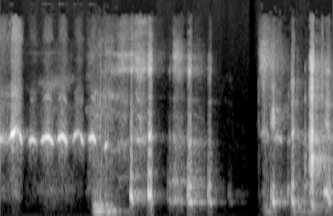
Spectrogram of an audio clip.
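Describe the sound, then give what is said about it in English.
A person imitates film prisoners whistling to coax a dog, with a short, rapidly warbling whistle. It breaks off into a few short voiced bursts and breathy noises, then more scattered bursts after a pause. “Pirates of the Caribbean, the whistling prisoners trying to get the key from the dog.”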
